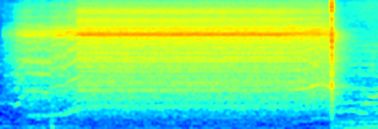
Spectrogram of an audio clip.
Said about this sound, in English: Then we'll drill the hole. Big old hole. Think it's gonna be a half inch. Already in the drill.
